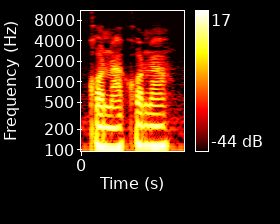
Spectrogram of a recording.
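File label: "cornercorner", Nigerian Pidgin, male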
